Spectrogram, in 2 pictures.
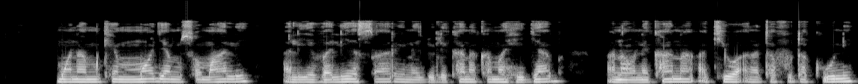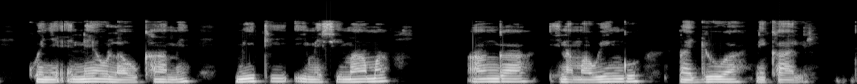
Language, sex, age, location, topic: Swahili, male, 18-24, Kisii, health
